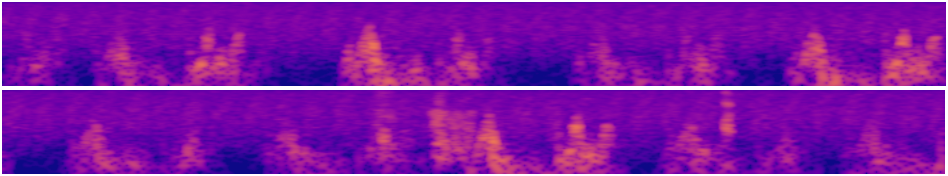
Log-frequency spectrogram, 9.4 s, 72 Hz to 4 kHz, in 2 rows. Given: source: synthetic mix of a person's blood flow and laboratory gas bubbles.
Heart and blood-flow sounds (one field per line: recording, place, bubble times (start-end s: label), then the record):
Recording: Doppler ultrasound of blood flow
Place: precordium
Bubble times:
6.58-6.69 s: bubbles
6.84-7.09 s: bubbles
8.32-8.38 s: bubbles
From the record:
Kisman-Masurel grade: 123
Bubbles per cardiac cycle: 1 to 2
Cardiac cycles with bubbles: 10 to 50%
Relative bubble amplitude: loud (0.450 to 0.775)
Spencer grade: 2 (many but less than half of the cardiac periods contain bubble signals, singularly or in groups)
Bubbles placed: only in the low amplitude regions of the cardiac cycle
